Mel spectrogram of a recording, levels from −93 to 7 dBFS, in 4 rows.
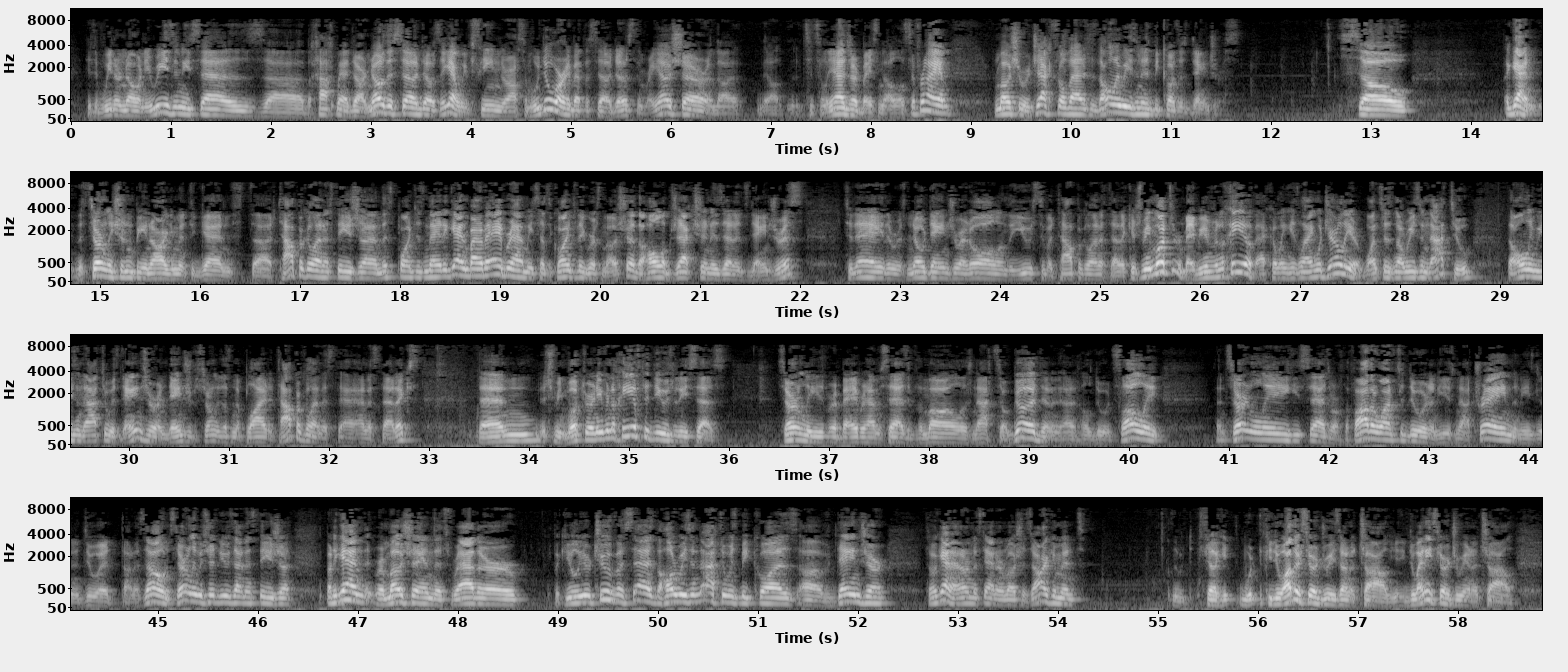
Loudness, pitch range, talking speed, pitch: -19 LUFS, 110-150 Hz, 240 wpm, 130 Hz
